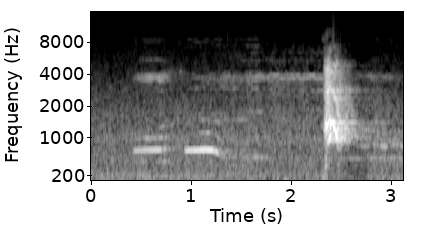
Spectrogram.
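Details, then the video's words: A two-month-old male golden retriever puppy gives two thin, whining tones, then a single sharp, loud bark at his friend. "Golden retriever barking on his friend"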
